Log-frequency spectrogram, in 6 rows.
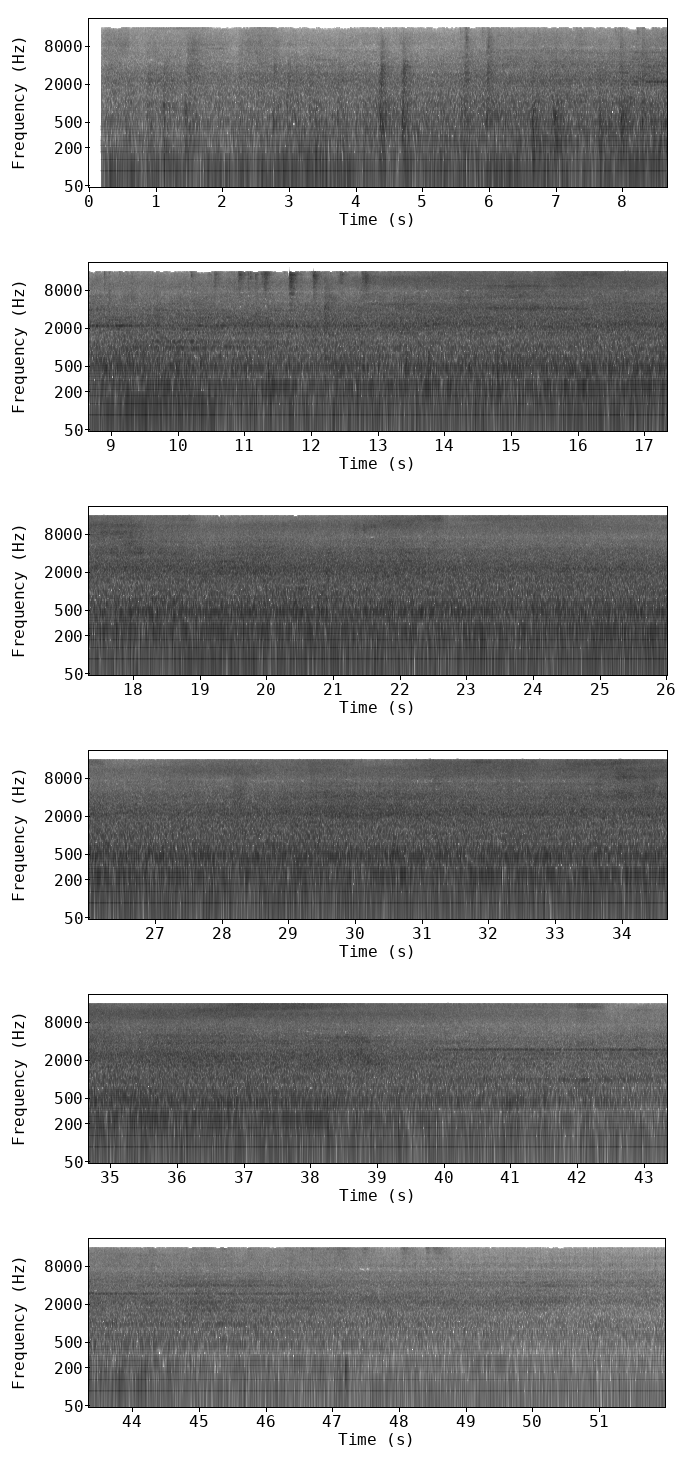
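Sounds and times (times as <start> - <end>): train wheels rumbling on rail: 0.2 - 51.9.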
